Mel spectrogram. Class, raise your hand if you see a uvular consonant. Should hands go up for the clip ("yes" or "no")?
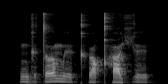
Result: yes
